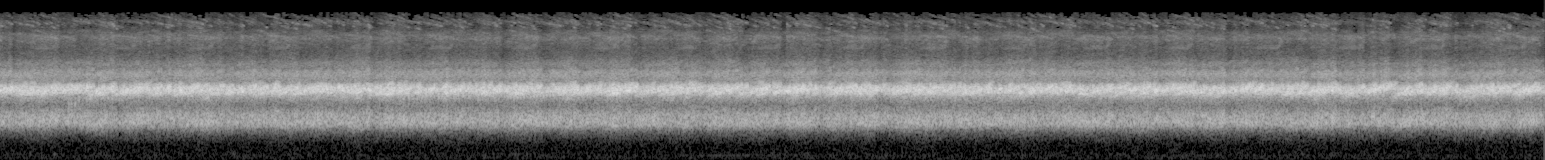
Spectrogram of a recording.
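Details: A continuous frog chorus: many callers blend into an unbroken, buzzing trill that holds steady in pitch and loudness throughout, natural sound with nothing else audible.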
